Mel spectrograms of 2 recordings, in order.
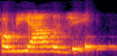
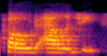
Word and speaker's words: codology: One of the things I want to be very clear on, the E is silent, okay? A lot of people pronounce it dental codiology. It's dental codology.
